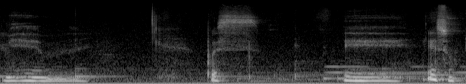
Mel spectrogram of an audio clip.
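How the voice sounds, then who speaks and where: A woman in her forties from Guatemala, a guest speaking softly in an interview and searching for words with many pauses and restarts. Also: sits low, flat delivery, vocal fry, music in the background. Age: 40s. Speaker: guest, women's companion and former teacher. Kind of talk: unhurried interview talk.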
